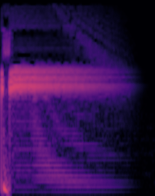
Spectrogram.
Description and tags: Synth-generated sound of an eletronic device unplugging.
synth, noise, unplug, electro, electronic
